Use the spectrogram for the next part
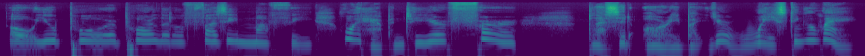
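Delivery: put-on very high, cooing old lady; elderly woman cooing over a stray cat, very high; trilling old woman. A narrator's reading. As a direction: trill like a doting grandmother.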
